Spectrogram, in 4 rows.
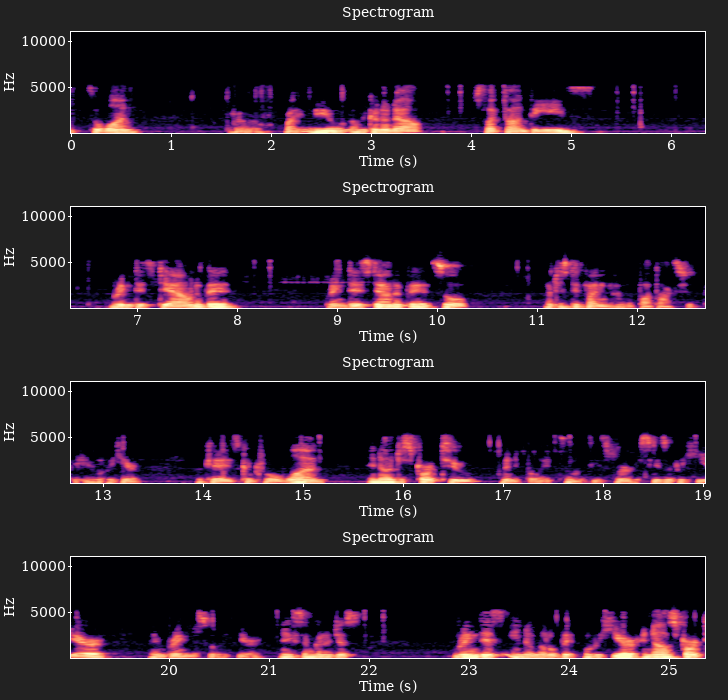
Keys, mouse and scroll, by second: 0.2 KP_1, 0.8 ctrl+KP_1, 1.4-4.4 middle drag, 3.4-7.7 right drag, 6.9 g, 8.0-9.8 drag, 8.4-10.5 right drag, 9.3 g, 11.2-12.9 drag, 11.4-13.0 middle drag, 15.3-17.1 right drag, 16.1 g, 17.3-20.3 drag, 17.8-21.2 right drag, 18.1 g, 19.8 g, 20.7-22.4 drag, 21.8 g, 22.3-24.2 right drag, 23.1 g, 24.2-25.3 drag, 24.7-25.3 right drag, 25.0 g.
